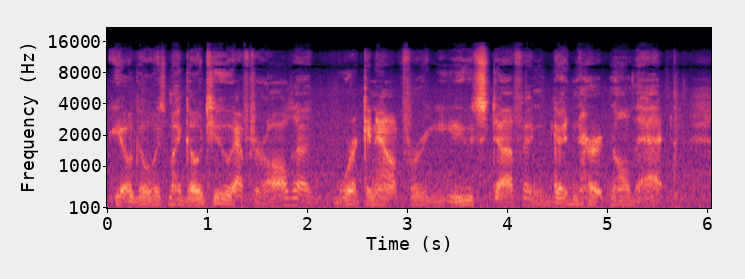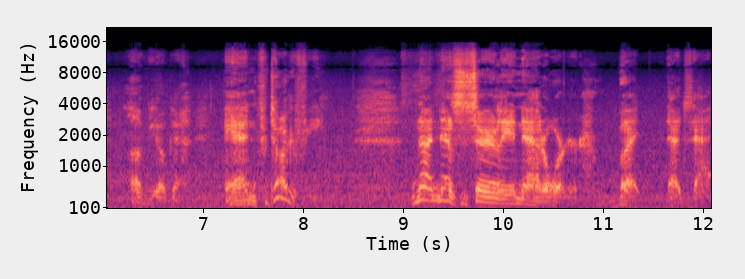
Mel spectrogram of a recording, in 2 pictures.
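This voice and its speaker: Long, frequent pauses mark a man's moderately paced speech. Background noise is noticeable behind him. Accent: American. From Southern California. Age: 60s. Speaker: retired contractor and vlogger. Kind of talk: personal vlog monologue. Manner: casual, loosely scripted.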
